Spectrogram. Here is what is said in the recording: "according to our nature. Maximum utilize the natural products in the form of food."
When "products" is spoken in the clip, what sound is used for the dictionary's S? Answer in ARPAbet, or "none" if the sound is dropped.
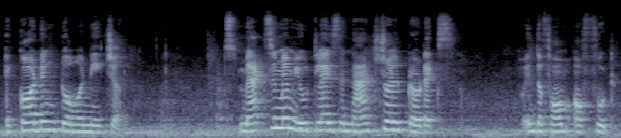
S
